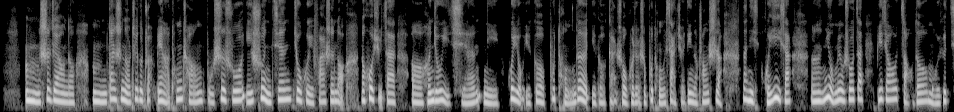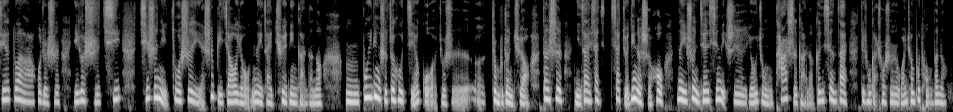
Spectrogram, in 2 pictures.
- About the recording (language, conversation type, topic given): Chinese, advice, 我該怎麼做才能更清楚自己的價值觀和信念？
- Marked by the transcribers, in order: none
